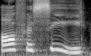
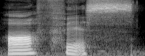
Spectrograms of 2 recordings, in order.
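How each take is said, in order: First: An extra vowel sound follows the final consonant. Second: The word ends cleanly on the final consonant. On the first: The speaker calls it wrong. "Not office-y" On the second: The speaker calls it right.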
